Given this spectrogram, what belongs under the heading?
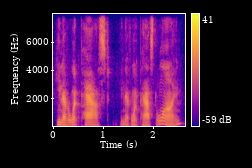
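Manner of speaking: usual speaking voice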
